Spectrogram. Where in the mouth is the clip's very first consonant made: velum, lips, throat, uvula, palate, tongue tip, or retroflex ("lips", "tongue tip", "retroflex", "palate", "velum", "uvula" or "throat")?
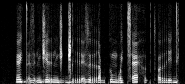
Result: palate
